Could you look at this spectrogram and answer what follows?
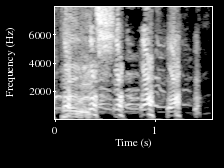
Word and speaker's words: padel: It's pedal. Come on. It's pronounced pedal ball. Yeah, it's padel.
